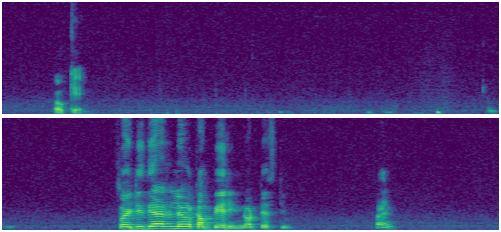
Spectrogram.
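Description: A man speaks calmly through a microphone in short bursts.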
